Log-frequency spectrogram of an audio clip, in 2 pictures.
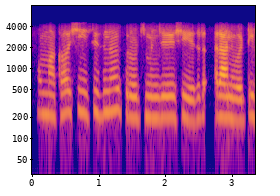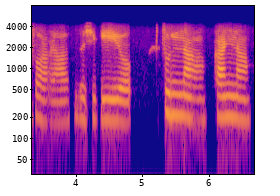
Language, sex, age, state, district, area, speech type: Goan Konkani, female, 18-30, Goa, Ponda, rural, conversation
